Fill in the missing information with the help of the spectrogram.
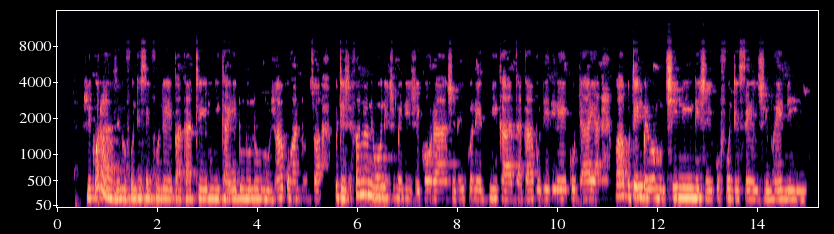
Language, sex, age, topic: Ndau, male, 36-49, education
